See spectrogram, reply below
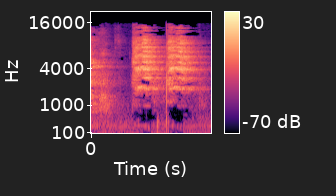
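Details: Pet blue-and-yellow macaw (Ara ararauna), being told to calm down and stop scolding, gives a softer raspy call then two loud, harsh, grating squawks about half a second apart.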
